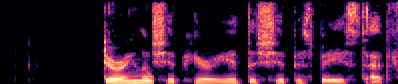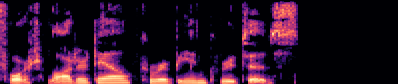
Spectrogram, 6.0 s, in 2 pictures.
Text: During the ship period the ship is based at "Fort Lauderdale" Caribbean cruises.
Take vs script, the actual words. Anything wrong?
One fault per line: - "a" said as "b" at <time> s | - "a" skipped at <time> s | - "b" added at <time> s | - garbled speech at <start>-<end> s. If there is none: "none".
none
